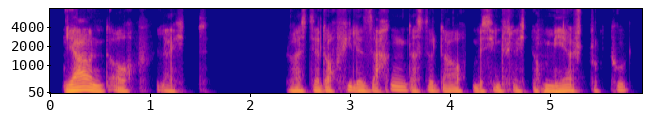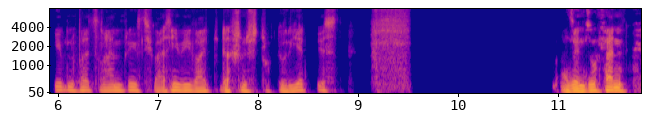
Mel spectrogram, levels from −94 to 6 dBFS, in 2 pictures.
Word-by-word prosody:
Ja 115 Hz, +6 st, +8 dB
und 95 Hz, -7 st, +3 dB
auch 95 Hz, -4 st, -3 dB, 0.2 s
vielleicht 100 Hz, -, -9 dB, 0.8 s
du 100 Hz, -, -2 dB
hast 100 Hz, -2 st, -1 dB
ja 105 Hz, -, +1 dB
doch 100 Hz, 0 st, -2 dB
viele 105 Hz, -6 st, 0 dB
Sachen, 125 Hz, +7 st, -3 dB
dass 100 Hz, -6 st, -5 dB
du 105 Hz, -, -4 dB
da 95 Hz, 0 st, -5 dB
auch 95 Hz, -1 st, -3 dB
'n -, -, -5 dB
bisschen 95 Hz, +2 st, -3 dB
vielleicht 95 Hz, +1 st, -7 dB
noch 95 Hz, -, -7 dB
mehr 95 Hz, +2 st, +2 dB
Struktur 100 Hz, +4 st, -10 dB, 0.2 s
ebenfalls 115 Hz, -3 st, -2 dB
reinbringst. 105 Hz, 0 st, 0 dB
Ich -, -, -11 dB
weiß 100 Hz, 0 st, -3 dB
nicht, 115 Hz, -1 st, +5 dB
wie 105 Hz, 0 st, +3 dB
weit 95 Hz, -1 st, -1 dB
du -, -, -25 dB
da 95 Hz, -2 st, +1 dB
schon 105 Hz, +1 st, -1 dB
strukturiert 95 Hz, +4 st, -2 dB
bist. 115 Hz, -6 st, -5 dB, 2.2 s
Also, 100 Hz, +2 st, +6 dB
insofern 105 Hz, +1 st, +7 dB
100 Hz, 170 wpm, -27 LUFS, 95-110 Hz, 2.2 s, Ja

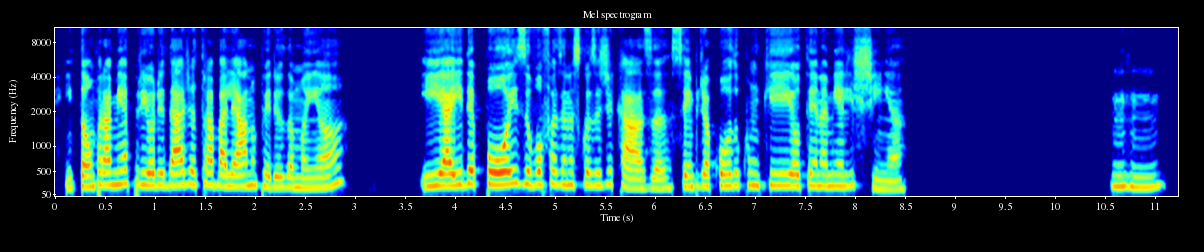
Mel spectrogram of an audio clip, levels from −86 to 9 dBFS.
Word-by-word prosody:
Então 210 Hz, +3 st, +1 dB
para 240 Hz, 0 st, +3 dB
mim 250 Hz, -, +1 dB
a 265 Hz, -, -2 dB
prioridade 235 Hz, -1 st, +1 dB
é 250 Hz, -, -1 dB
trabalhar 220 Hz, -3 st, +1 dB
no 235 Hz, +1 st, -4 dB
período 200 Hz, -3 st, -4 dB
da 200 Hz, -, -2 dB
manhã. 195 Hz, +8 st, -4 dB, 0.8 s
E 220 Hz, +3 st, +1 dB
aí 230 Hz, +1 st, +7 dB
depois, 255 Hz, 0 st, +5 dB
eu 250 Hz, -, +1 dB
vou 250 Hz, 0 st, 0 dB
fazendo 245 Hz, -1 st, -4 dB
as 240 Hz, -, -3 dB
coisas 235 Hz, -1 st, -4 dB
de 255 Hz, +2 st, -8 dB
casa, 180 Hz, -4 st, 0 dB
sempre 210 Hz, +2 st, -4 dB
de 225 Hz, -, -2 dB
acordo 225 Hz, +1 st, -2 dB
com 235 Hz, 0 st, -6 dB
o -, -, -6 dB
que 230 Hz, -1 st, -3 dB
eu 225 Hz, -, +2 dB
tenho 225 Hz, 0 st, -4 dB
na 220 Hz, -, -2 dB
minha 220 Hz, 0 st, -3 dB
listinha. 165 Hz, -8 st, -7 dB, 2.1 s
Uhum. 210 Hz, +1 st, -5 dB
225 Hz, 175 wpm, -21 LUFS, 210-240 Hz, 2.1 s, aí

